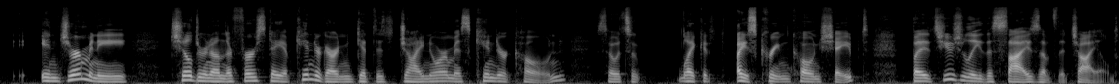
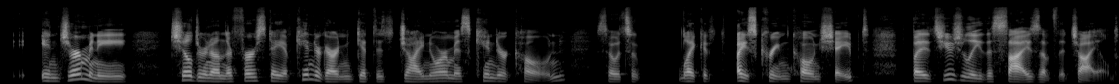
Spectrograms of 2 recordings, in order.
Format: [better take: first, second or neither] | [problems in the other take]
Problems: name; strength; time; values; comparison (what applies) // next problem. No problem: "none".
first | thin; very; fading below 700 Hz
